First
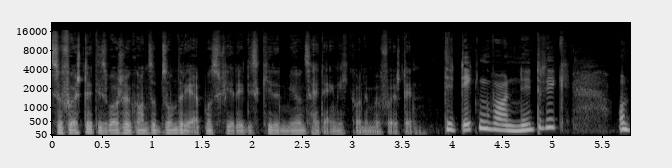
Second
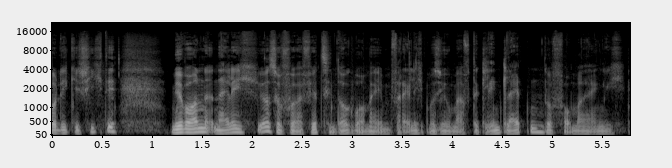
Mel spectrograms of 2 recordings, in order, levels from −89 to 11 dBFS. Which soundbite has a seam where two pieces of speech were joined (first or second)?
first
